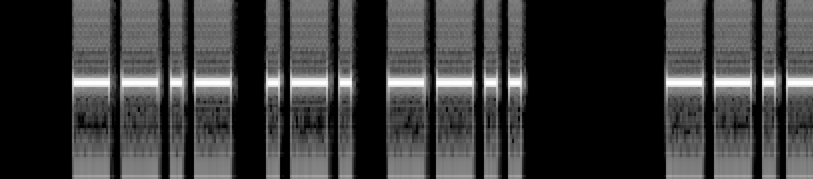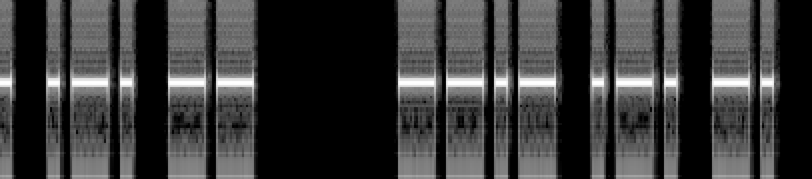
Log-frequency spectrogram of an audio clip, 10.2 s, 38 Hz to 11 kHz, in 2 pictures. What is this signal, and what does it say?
Morse code, heard as a keyed tone, about 16 wpm, 800 Hz. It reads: QRZ QRM QRN
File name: Mixed / Misc / Words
